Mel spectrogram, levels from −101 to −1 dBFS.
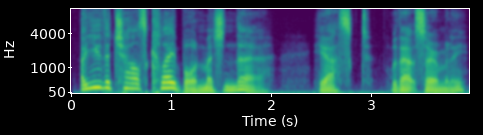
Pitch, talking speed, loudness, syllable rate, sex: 135 Hz, 165 wpm, -18 LUFS, 7.1 syllables/s, male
